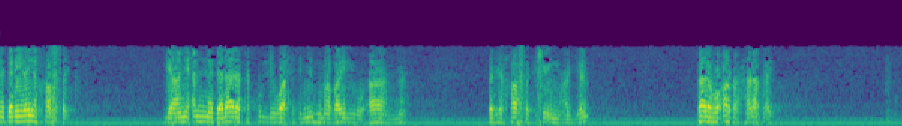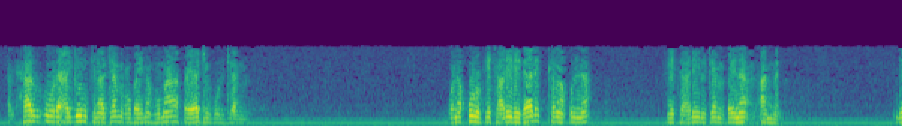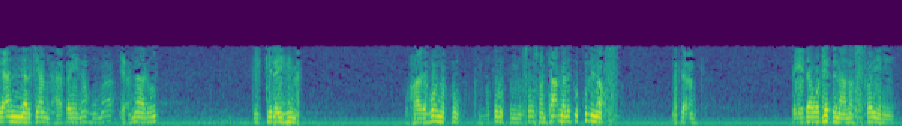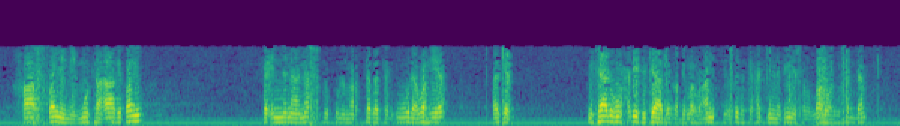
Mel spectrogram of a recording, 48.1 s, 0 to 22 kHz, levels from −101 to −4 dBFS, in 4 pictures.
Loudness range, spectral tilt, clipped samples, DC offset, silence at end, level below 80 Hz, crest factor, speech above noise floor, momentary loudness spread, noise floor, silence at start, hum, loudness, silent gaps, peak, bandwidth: 6 LU; -12 dB/octave; under 0.1%; under 0.1%; 0 s; -48 dBFS; 20 dB; 23 dB; 15 LU; -42 dBFS; 0 s; none; -20 LUFS; none; 0 dBFS; 5 kHz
